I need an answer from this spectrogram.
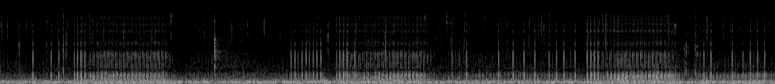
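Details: A pet cat purrs steadily, a low vibrating drone that pulses with alternating inhale and exhale phases, while fireplace crackles click and pop in the background.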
